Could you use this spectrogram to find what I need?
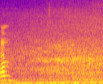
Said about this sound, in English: Oh, man. There was a car just in a three-point turn. I thought it was turning for us.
